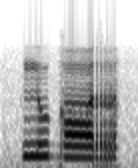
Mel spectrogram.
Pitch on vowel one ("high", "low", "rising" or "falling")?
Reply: high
